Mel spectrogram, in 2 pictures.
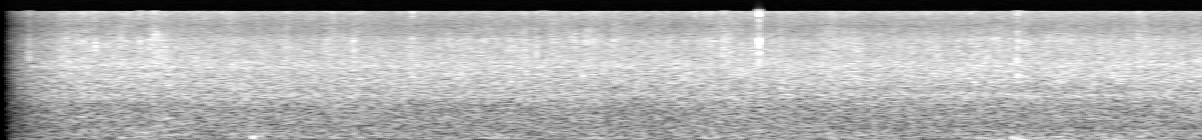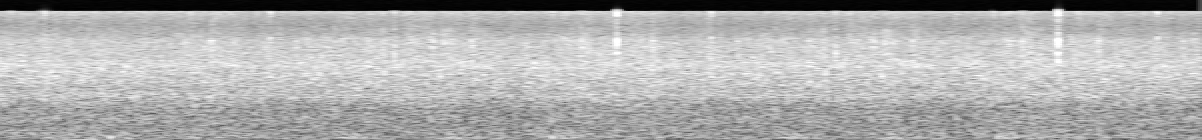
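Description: Steady rain falling on hard surfaces: an even hiss with a few louder individual drops. It fades in quickly at the very start.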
